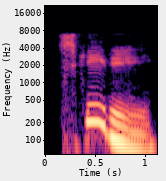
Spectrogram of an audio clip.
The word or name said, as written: skete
